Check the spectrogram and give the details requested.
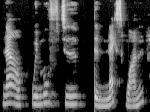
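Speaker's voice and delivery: usual speaking voice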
